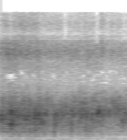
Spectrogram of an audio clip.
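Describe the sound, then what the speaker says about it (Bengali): Onions drop into hot oil tempered with cumin seeds, producing a loud, close, continuous hissing sizzle throughout the brief moment, with no voices. "পেঁয়াজ দিলাম সম্বারে।"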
